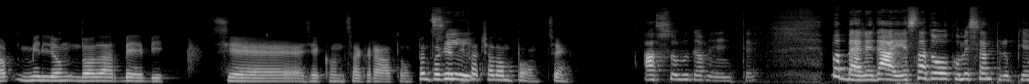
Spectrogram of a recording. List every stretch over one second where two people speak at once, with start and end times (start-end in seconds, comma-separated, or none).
none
